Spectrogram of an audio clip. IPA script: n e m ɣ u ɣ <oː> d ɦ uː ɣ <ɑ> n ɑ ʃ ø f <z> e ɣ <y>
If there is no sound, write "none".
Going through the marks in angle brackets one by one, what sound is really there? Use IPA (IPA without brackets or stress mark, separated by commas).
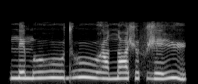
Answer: uː, ɑ, ʒ, y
